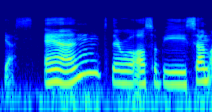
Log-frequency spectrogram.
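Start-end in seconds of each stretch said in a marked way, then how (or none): none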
